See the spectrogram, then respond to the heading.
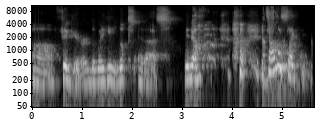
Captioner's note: chuckles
